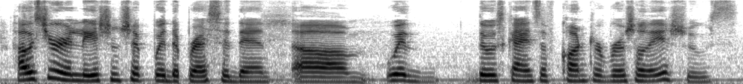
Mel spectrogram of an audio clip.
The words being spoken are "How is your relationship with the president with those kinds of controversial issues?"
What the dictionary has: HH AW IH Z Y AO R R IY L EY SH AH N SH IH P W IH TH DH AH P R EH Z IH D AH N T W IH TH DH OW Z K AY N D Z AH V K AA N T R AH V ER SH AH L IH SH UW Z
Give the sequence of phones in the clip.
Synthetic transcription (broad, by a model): HH AW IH S Y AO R R IY L EY SH AH N SH IH P W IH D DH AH P R EH S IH D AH N T W IH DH OW S K AY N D S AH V K AA N T R AH V ER SH AH L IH SH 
